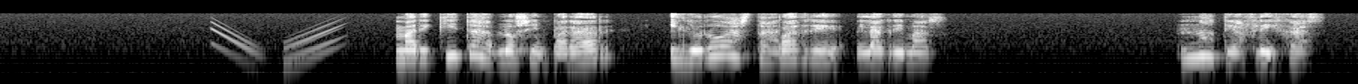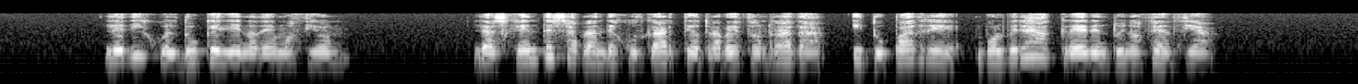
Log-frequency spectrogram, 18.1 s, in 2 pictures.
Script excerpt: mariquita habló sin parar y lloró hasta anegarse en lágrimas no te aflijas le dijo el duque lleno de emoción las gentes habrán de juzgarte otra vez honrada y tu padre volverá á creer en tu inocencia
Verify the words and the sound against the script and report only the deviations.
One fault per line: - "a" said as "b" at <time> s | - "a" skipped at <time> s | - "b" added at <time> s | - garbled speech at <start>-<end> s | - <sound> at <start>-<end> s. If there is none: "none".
- chirp at 1.4-2.3 s
- "anegarse" said as "padre" at 5.1 s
